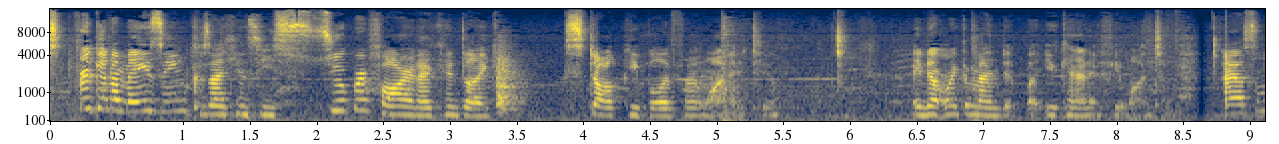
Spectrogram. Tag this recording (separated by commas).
Speech, Music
